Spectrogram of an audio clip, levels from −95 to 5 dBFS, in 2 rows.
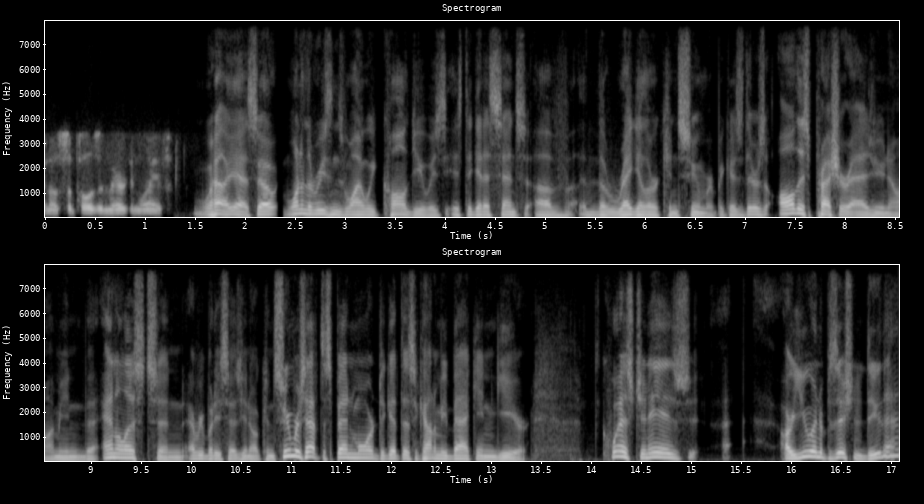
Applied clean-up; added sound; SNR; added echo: none; none; none; none.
